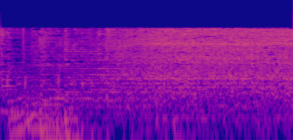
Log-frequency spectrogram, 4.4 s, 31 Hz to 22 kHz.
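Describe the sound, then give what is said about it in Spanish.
A printing press runs off Bible sheets at around thirty thousand per hour, a dense, steady mechanical roar and whir that holds at a constant level from start to finish without talk. “Esta es una de nuestras 3 prensas dedicadas a imprimir Biblias. Imprime láminas de Biblia como esta, cerca de 30.000 por hora, y esta es la que usamos para fabricar las Biblias.”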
